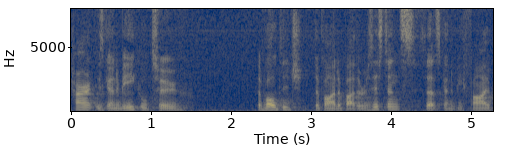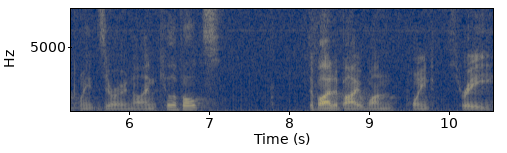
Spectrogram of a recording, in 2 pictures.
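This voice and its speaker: A man at a medium pitch with lively intonation and long, frequent pauses. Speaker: university lecturer. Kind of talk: lecture. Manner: fast; loud.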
